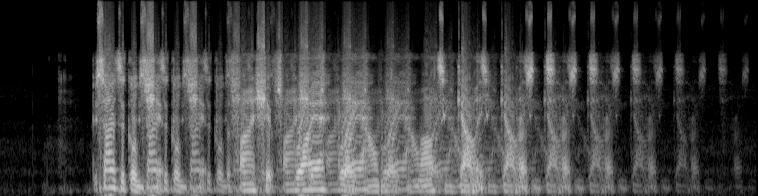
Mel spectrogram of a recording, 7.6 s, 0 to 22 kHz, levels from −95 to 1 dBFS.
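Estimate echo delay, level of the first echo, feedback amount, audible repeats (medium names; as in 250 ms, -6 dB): 431 ms, -6.0 dB, 43%, 4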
